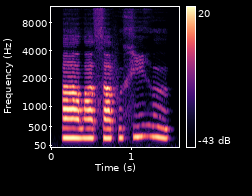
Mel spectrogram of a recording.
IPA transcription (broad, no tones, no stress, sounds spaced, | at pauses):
a lˠ a s a f ɯ x i ɦ ɯ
